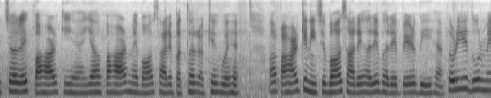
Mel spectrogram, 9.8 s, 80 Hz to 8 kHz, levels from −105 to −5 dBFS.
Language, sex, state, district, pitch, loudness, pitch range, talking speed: Hindi, female, Chhattisgarh, Raigarh, 210 Hz, -32 LUFS, 200-225 Hz, 175 wpm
